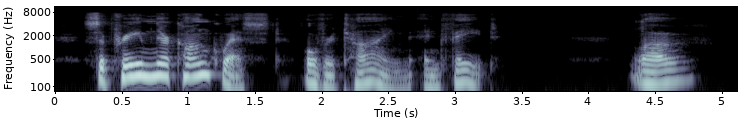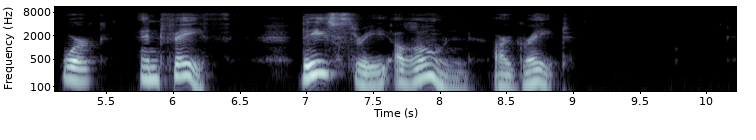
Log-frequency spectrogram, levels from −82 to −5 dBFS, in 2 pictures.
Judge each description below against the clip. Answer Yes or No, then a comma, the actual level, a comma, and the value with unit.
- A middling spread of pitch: No, wide, 8.7 semitones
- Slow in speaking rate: Yes, slow, 90 wpm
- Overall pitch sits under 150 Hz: Yes, low, 135 Hz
